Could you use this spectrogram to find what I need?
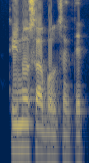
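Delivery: usual speaking voice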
